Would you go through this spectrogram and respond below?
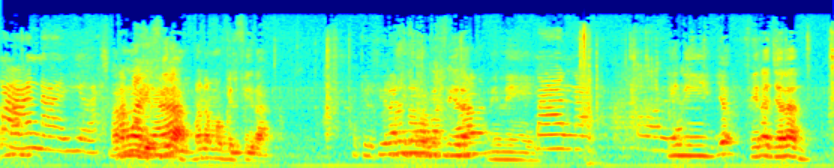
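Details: Adult female therapist speaking to a child; typical adult speech.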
